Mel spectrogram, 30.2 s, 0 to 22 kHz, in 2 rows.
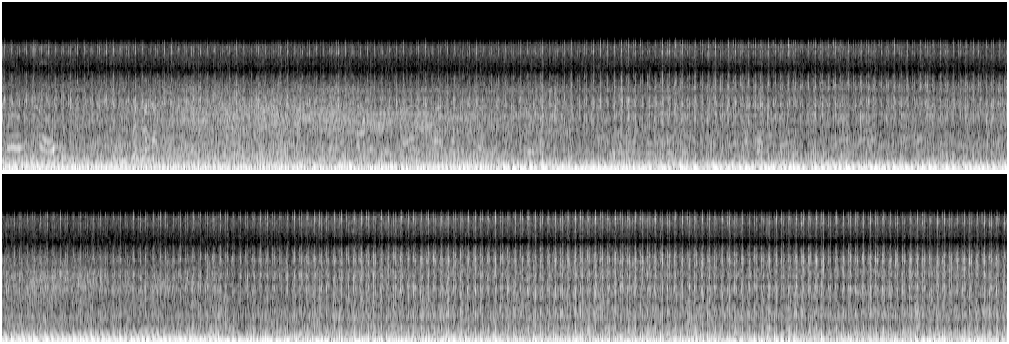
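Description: John Deere 720 diesel's two-cylinder engine running hard under load while pulling a weight-transfer sled, with a steady low note. About eighteen seconds in the low note drops away as the pull ends, and the engine runs on more quietly.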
